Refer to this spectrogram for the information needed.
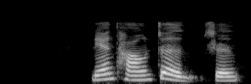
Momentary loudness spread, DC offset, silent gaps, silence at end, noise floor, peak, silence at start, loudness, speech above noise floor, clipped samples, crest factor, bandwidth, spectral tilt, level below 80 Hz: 6 LU; under 0.1%; none; 0.15 s; -76 dBFS; -2 dBFS; 0.9 s; -16 LUFS; 61 dB; under 0.1%; 16 dB; 7.8 kHz; -5 dB/octave; -66 dBFS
